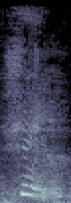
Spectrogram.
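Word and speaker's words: Cham: Sham. They spell it C-H-A-M in here, so I say sham instead of ham.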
